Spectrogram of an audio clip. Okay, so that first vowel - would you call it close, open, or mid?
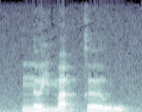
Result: mid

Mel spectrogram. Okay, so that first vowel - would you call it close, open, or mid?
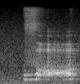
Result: mid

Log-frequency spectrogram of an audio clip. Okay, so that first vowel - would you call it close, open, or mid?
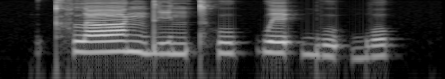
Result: open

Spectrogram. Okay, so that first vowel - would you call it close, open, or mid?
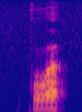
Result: close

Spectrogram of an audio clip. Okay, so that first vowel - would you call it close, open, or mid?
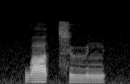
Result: open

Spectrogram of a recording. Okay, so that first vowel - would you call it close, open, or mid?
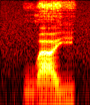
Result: open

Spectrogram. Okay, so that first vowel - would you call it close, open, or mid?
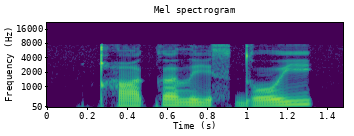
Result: open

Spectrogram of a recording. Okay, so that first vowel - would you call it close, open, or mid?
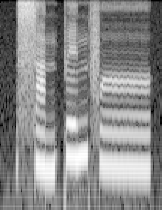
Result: open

